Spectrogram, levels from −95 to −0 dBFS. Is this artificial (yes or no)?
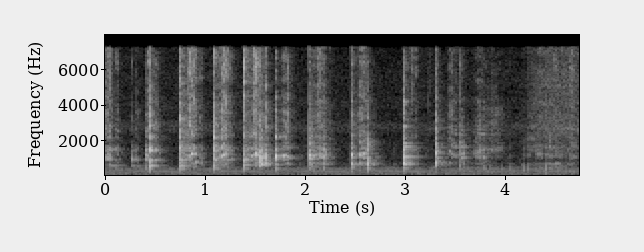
no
